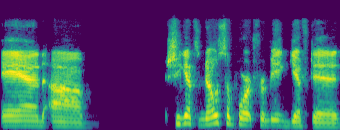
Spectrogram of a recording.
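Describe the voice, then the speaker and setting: A man with a plain, everyday voice and a fairly high pitch speaks with lively intonation, the sound dry and close with no echo and the background quiet. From US, immigrant childhood then Eastern Oregon. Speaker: podcast host. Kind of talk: interview conversation. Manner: casual, many fillers.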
